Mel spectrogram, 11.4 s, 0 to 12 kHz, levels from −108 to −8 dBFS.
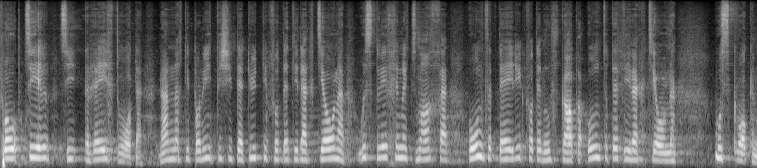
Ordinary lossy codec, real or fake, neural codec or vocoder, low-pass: none; fake; codec, 24 kHz, 0.9 kbps, WavTokenizer, medium music audio release; none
